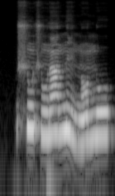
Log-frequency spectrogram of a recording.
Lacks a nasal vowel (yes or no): no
